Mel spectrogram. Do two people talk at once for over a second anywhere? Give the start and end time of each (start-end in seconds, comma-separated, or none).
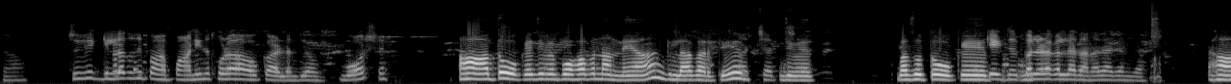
none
